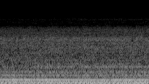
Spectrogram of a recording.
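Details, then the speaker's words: 1995 Mercedes S600 coupe, engine starts and runs: even idle with a hard, raspy, overly loud droning note; exhaust leak somewhere in the system. "So now the engine starts and runs, but you can hear the exhaust."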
